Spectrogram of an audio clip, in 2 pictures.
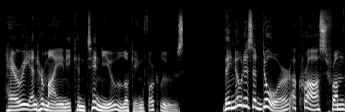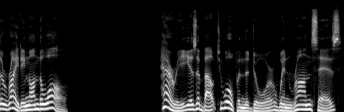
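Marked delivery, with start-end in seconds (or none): none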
